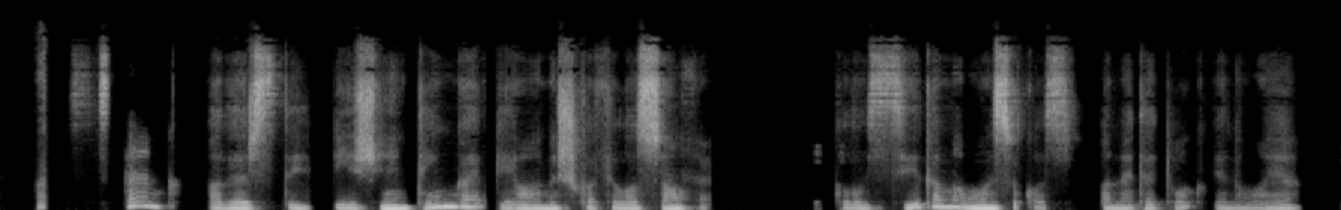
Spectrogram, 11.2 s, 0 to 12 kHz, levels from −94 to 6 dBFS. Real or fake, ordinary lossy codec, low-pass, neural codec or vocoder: fake; MP3, 64 kbps; 10.8 kHz; codec, 24 kHz, 0.9 kbps, WavTokenizer, medium music audio release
